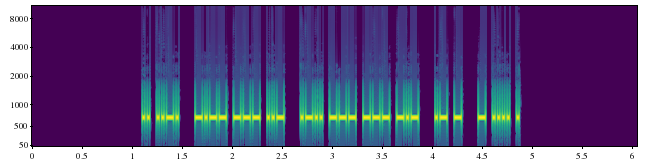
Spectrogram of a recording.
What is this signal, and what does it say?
Morse code, heard as a keyed tone, about 48 wpm, 700 Hz. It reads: IF YOU LOOK AT THE
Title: Sets of 5 Words 50wpm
